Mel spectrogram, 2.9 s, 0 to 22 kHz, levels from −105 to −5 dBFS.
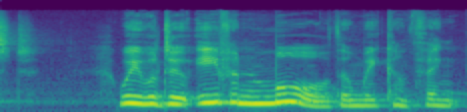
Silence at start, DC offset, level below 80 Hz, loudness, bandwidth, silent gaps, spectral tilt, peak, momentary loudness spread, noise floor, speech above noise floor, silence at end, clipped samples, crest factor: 0 s; under 0.1%; -70 dBFS; -20 LUFS; 15.5 kHz; none; -5 dB/octave; -6 dBFS; 13 LU; -53 dBFS; 34 dB; 0.1 s; under 0.1%; 14 dB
